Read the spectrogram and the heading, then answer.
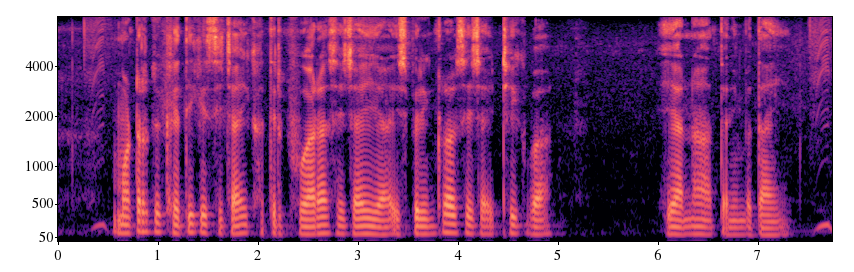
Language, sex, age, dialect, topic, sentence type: Bhojpuri, male, 25-30, Northern, agriculture, question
